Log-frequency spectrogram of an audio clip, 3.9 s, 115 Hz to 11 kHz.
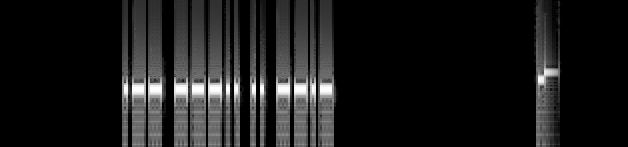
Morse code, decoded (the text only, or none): W8IQ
